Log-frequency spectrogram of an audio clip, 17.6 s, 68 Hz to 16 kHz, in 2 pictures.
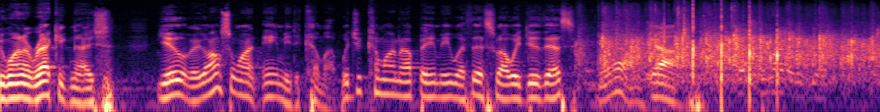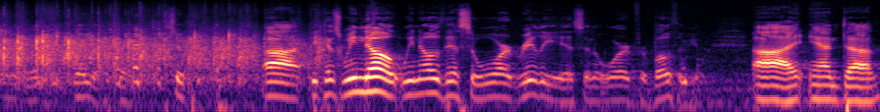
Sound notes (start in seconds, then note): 5.7 applause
